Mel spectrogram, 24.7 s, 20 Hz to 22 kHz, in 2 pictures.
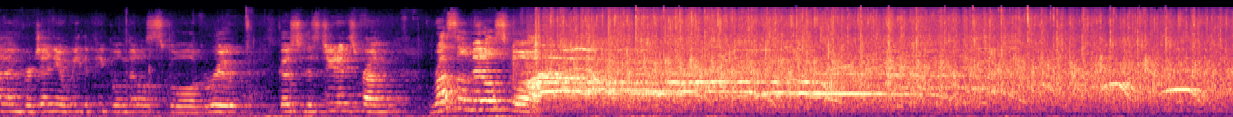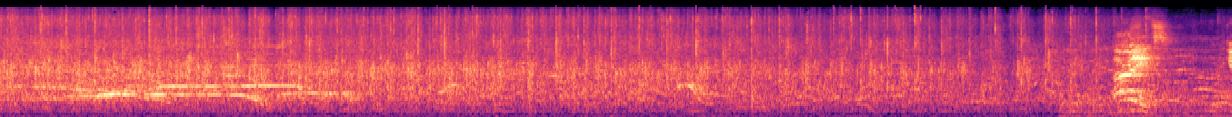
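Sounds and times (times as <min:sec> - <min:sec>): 
speech: 0:00.0 - 0:06.5
voices calling out and cheering: 0:05.2 - 0:24.5
crowd applauding at a middle school civics competition awards ceremony: 0:05.3 - 0:24.1.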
